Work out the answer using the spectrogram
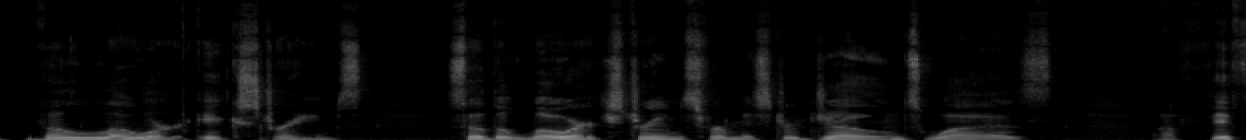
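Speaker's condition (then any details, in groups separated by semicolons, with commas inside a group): No condition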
